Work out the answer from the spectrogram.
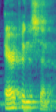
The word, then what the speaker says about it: Ayrton Senna: Ayrton Senna.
